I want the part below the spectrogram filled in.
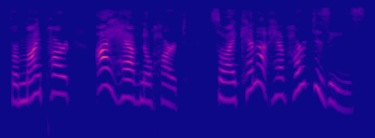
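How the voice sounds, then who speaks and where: A soft-hearted tin woodman, earnest and reasoning, with a bright tone. A woman voices him as she reads, recorded close and dry. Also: on the high side, sing-song, unhurried, no echo, lo-fi sound, exaggerated voice. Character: gentle, thoughtful male tin woodman.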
